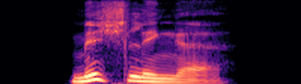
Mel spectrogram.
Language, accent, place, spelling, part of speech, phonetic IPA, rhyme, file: German, Germany, Berlin, Mischlinge, noun, [ˈmɪʃlɪŋə], -ɪʃlɪŋə, De-Mischlinge.ogg
- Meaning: nominative/accusative/genitive plural of Mischling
